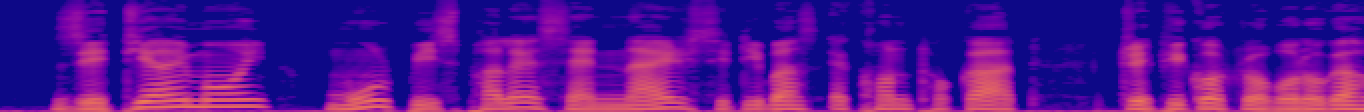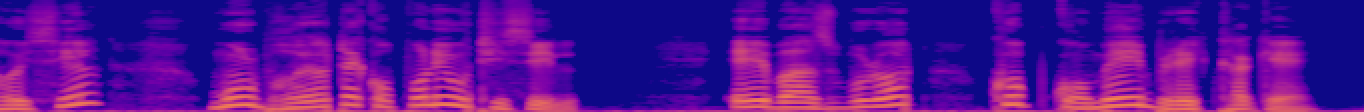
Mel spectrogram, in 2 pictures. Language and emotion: Assamese, fearful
